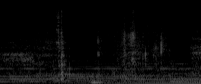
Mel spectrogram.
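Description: Faint rustling and a few light taps of gloved hands handling glass and paper on a table, over quiet background music.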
